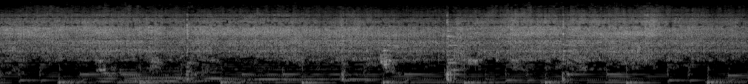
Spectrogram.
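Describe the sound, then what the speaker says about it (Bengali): Tomato masala with fried cauliflower and potato sautés in a pan for a rui fish curry, a dense continuous sizzle close by with rhythmic stirring knocks and scrapes throughout, with no talking. "ভালো করে একটু নাড়াচাড়া করে অল্প সময় কষে নেব।"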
